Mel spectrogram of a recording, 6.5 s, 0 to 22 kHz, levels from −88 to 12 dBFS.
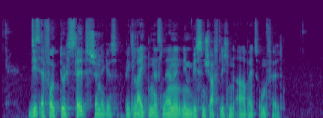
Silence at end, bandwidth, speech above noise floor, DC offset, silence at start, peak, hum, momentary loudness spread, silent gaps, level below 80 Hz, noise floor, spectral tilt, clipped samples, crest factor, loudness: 0.9 s; 11.5 kHz; 43 dB; under 0.1%; 0.55 s; -6 dBFS; none; 9 LU; none; -38 dBFS; -66 dBFS; -5.5 dB/octave; under 0.1%; 18 dB; -23 LUFS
